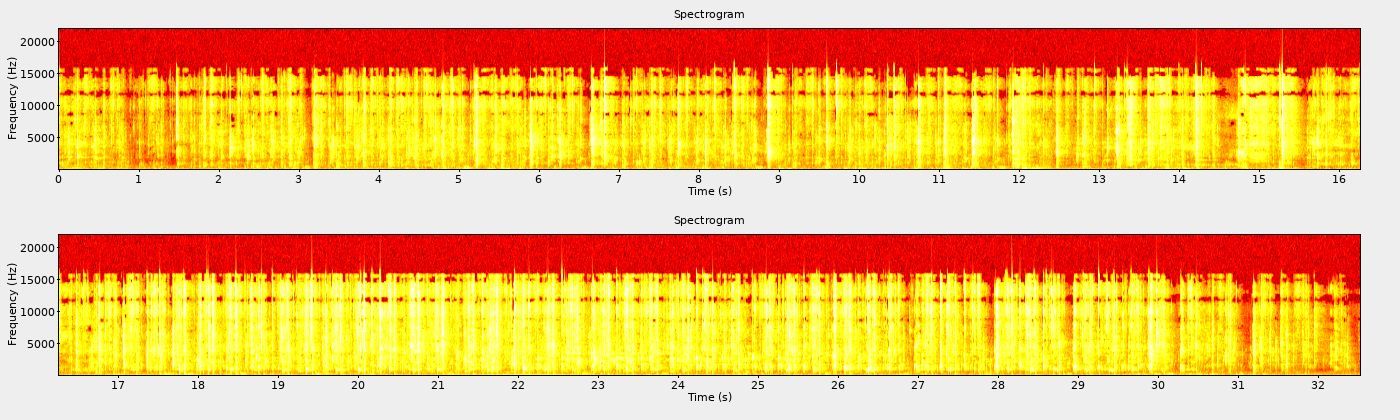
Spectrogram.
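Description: A pit bull eating a raw meal from a bowl: scattered chewing and clinks against the bowl, then, from about halfway, a fast, steady run of wet lapping sounds that grows louder.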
